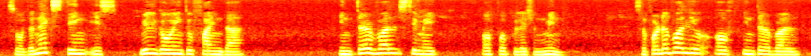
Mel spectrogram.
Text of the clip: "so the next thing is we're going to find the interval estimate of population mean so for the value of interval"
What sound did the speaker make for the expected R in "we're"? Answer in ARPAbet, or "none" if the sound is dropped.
L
